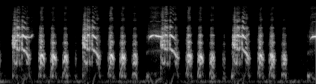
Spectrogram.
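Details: Grey francolin, locally called Bhura Teetar, from wild Pakistan: harsh, squawky phrases repeated roughly every 0.7 seconds. Each phrase is a loud rising screech followed by three or four short clipped notes, and a thin pure whistle cuts in twice.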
